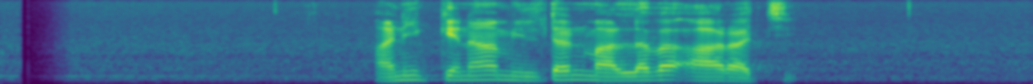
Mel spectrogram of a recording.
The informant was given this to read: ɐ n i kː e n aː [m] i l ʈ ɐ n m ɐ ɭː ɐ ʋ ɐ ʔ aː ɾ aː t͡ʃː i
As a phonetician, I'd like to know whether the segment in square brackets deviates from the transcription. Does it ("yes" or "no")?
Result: no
